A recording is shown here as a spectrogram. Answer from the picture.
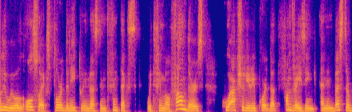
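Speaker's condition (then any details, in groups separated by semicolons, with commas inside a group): No condition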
